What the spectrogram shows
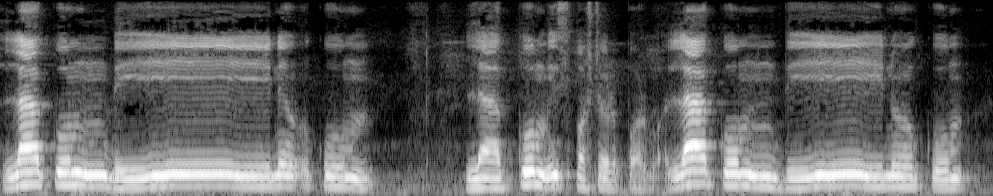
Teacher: হুম ফিহা, লাম জবর লা কাফ মিম পেশ কুম লাকুম, এই নুন সাকিনের পর দাল, সরি মিম সাকিনের পর দাল আসছে, গুণ হবে না।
